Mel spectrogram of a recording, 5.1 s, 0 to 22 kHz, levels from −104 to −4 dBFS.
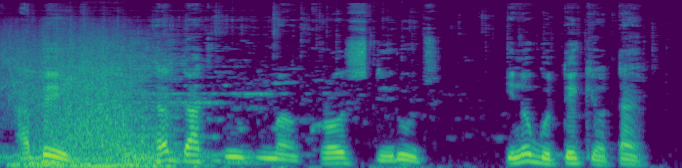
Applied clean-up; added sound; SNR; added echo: classical method Wiener filter.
